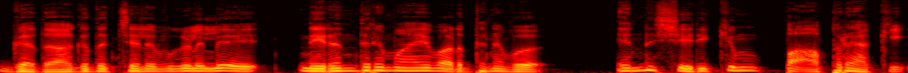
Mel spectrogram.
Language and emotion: Malayalam, sad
